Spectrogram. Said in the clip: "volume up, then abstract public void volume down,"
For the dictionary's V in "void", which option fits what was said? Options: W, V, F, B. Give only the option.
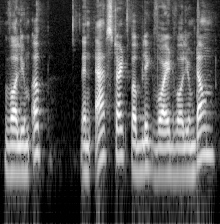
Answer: V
